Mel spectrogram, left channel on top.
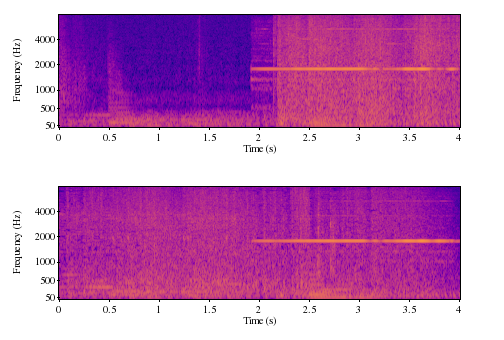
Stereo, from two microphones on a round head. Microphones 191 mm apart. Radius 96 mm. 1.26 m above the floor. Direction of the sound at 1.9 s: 45° left (ahead or behind).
